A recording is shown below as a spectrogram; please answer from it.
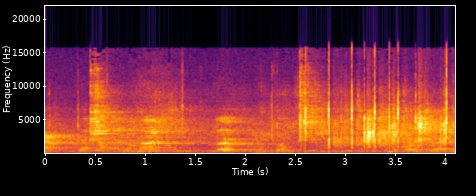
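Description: Steel rapier and dagger blades clinking in a fencing exchange: a quick run of sharp metallic clinks starting about two and a half seconds in, after a short stretch of voices.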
